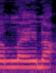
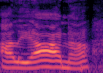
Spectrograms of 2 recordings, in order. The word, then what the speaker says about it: Aliana: That's how they say it in Spanish. Not Elena, Aliana.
